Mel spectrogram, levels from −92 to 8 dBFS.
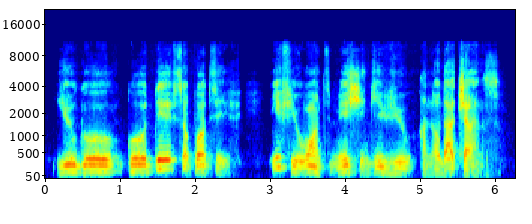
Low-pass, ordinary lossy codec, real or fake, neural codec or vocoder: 10.8 kHz; none; fake; codec, 24 kHz, 3 kbps, HILCodec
